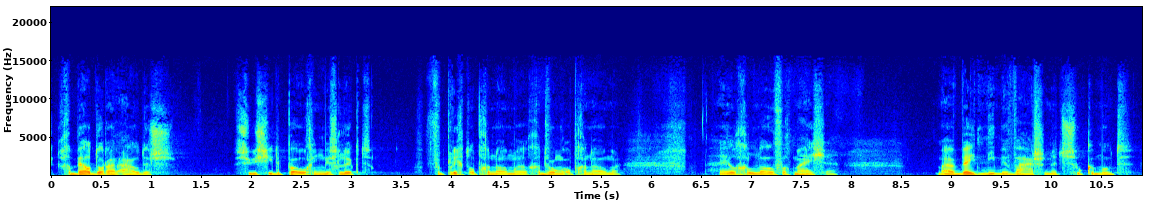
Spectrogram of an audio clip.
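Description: A male pastor preaching with great passion, moving from loud pleading cries to hushed, whispered prayer. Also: lowish voice, slightly rough. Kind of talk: sermon.

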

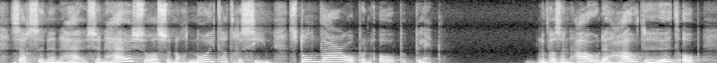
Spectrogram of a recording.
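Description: A woman narrating a fairy tale in a lively, expressive storytelling manner. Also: medium pitch.

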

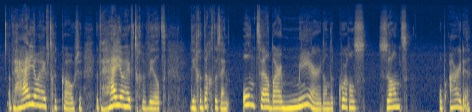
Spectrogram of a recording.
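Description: A woman speaks straight to the listener on a devotional podcast. She is earnest and encouraging, and her voice sits at a middle pitch. She often sinks to a soft hush.

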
